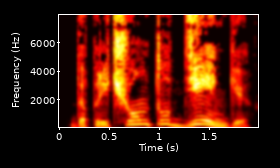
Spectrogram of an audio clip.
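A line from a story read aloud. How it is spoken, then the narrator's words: Irritated. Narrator (Russian): раздраженно он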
